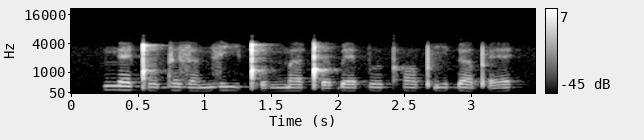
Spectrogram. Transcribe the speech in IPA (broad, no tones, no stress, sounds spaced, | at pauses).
ŋ ɛ ǃ ʊ d ə z ɐ n z i ǃʼ ʊ ŋ͡m ɐ ǃʼ ə ɓ ɛ p ʊ kʰ ɔ pʼ i ɗ ɐ pʼ ɛ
